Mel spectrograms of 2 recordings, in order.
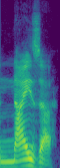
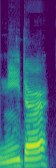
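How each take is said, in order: First: The middle consonant is a Z-like buzz. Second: The middle consonant is a D-like stop. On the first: "you'll hear a completely different phoneme" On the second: "so that it is more al- alveolar ridge"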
